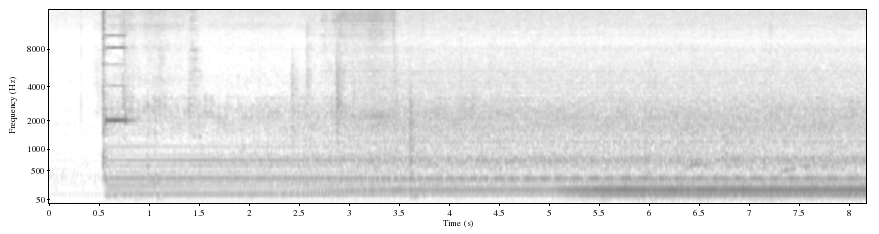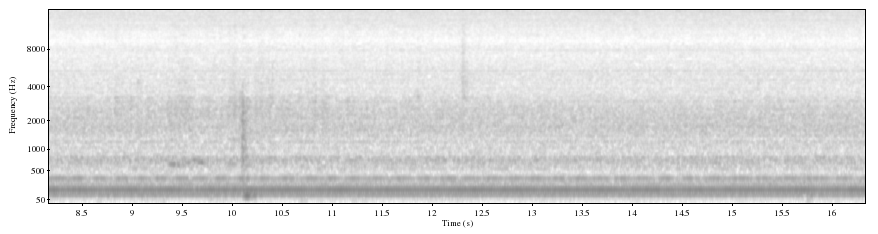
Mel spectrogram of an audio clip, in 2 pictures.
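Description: Emerson microwave oven switched on about half a second in, then running with a steady low hum that grows louder about five seconds in. The snow inside heats without any popping or sparking.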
